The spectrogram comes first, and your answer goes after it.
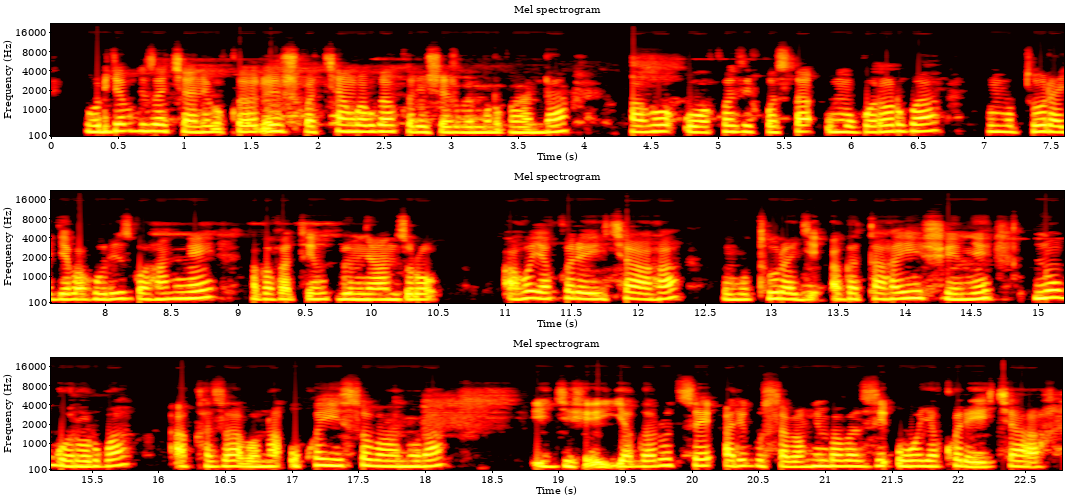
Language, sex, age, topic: Kinyarwanda, female, 18-24, government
